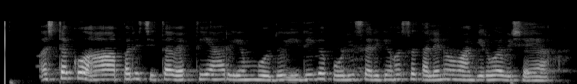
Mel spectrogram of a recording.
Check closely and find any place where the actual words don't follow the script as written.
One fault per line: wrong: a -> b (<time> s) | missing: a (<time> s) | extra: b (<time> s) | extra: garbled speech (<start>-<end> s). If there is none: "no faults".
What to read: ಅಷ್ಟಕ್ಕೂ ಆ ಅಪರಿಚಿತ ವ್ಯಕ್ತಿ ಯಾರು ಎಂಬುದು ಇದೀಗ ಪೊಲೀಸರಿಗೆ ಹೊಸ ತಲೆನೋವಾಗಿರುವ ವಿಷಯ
no faults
